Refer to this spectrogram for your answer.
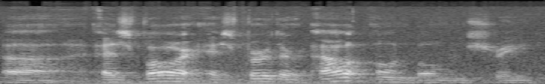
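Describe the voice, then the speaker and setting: This man has a Midwestern American accent and a medium pitch. Background noise is noticeable. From Mansfield, Ohio. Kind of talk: oral history interview answer.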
